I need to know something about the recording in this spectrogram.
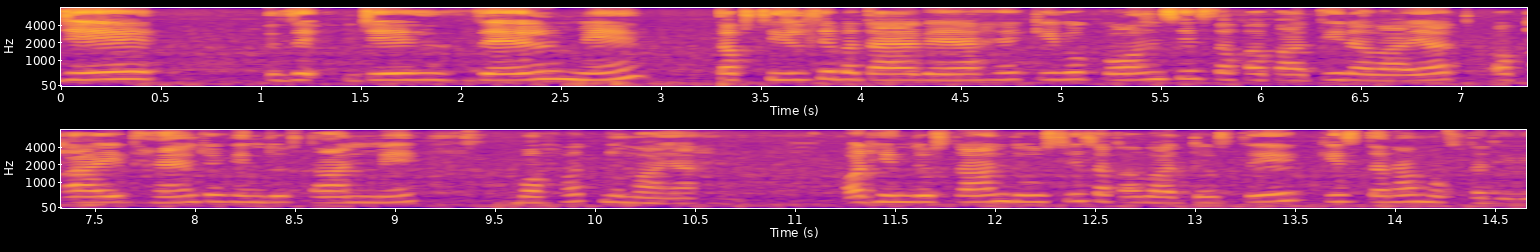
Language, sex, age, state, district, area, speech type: Urdu, female, 45-60, Delhi, South Delhi, urban, spontaneous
